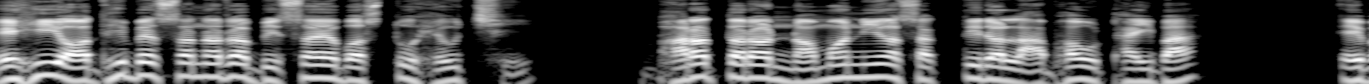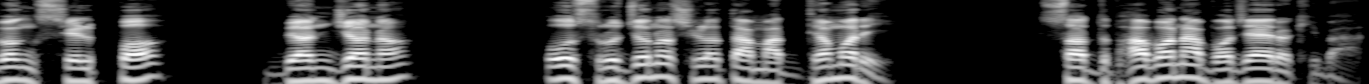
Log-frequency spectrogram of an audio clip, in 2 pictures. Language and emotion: Odia, neutral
